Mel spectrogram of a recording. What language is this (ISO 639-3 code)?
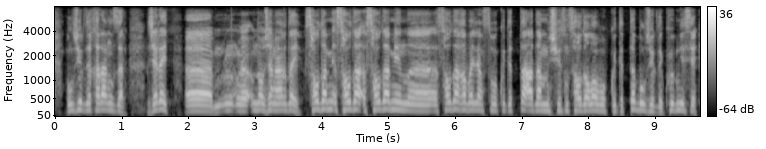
kaz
